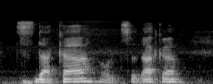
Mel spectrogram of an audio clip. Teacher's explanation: in Hebrew, that sound TS or TZ exists as a separate phoneme at the beginning of a word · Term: TZ sound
